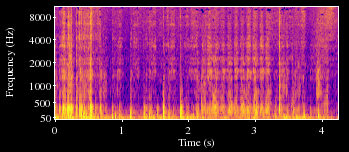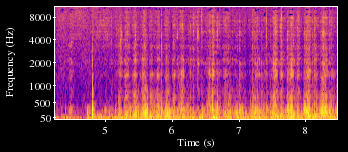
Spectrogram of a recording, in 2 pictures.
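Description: Fingertips and nails of both hands rapidly tap and scratch along the sides of the hollow body of a large black metal USB desktop condenser microphone resting on its stand. The result is a fast, irregular stream of dull, low, boomy thuds mixed with rough scraping and brief crackles. It eases slightly for a moment midway before resuming at full pace.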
